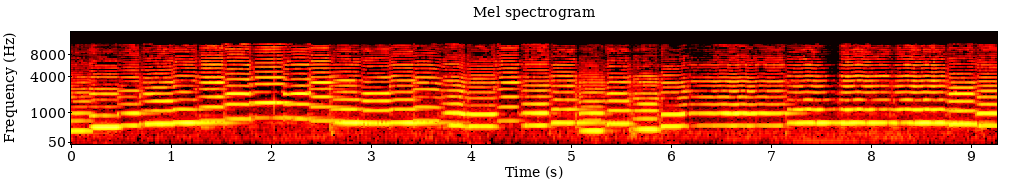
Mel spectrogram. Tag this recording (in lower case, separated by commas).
fiddle, bowed string instrument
